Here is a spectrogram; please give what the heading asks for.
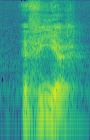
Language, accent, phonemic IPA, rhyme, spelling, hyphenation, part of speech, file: Dutch, Netherlands, /vir/, -ir, vier, vier, numeral / noun / verb, Nl-vier.ogg
- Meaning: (numeral) four; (noun) 1. a sign for or representation of four 2. the value four, e.g. as a score; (verb) inflection of vieren: first-person singular present indicative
